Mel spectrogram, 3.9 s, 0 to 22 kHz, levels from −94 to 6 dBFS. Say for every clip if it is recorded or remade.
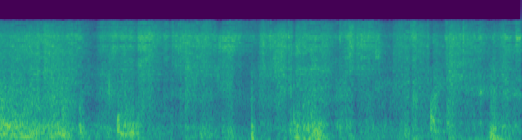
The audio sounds remade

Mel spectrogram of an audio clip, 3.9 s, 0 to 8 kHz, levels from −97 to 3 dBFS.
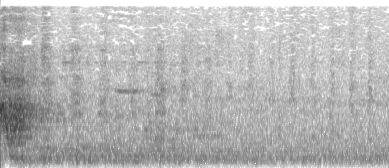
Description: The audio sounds recorded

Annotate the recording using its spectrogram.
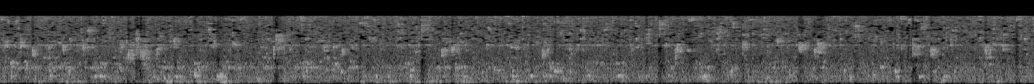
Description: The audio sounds remade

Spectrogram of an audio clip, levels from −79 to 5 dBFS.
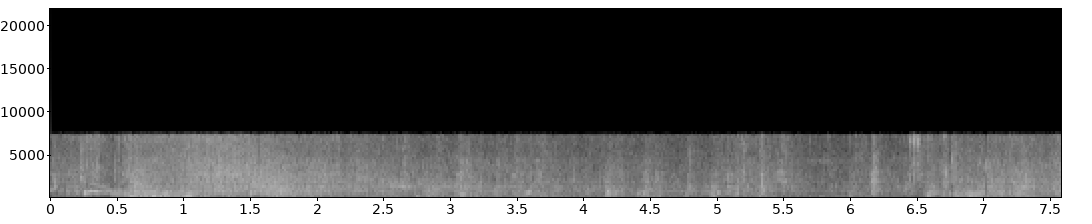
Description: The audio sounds recorded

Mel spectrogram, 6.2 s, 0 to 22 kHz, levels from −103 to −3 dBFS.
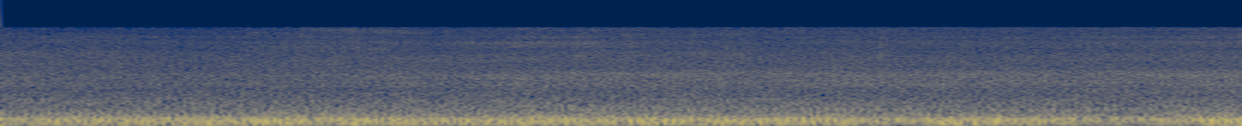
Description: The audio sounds recorded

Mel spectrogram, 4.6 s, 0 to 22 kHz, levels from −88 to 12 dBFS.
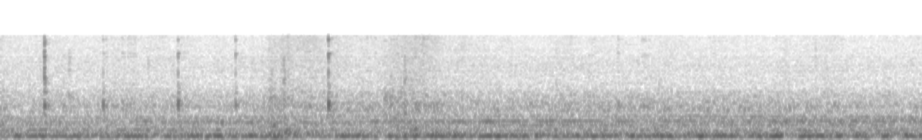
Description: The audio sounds recorded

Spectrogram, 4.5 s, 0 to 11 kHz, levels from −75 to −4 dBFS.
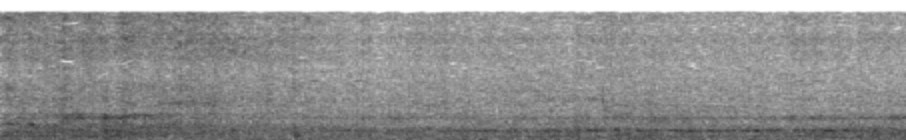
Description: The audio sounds remade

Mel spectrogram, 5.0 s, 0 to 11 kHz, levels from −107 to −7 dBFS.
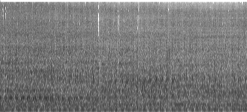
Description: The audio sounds recorded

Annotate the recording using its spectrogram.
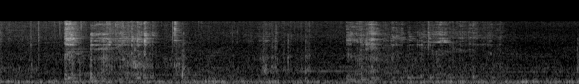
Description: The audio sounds recorded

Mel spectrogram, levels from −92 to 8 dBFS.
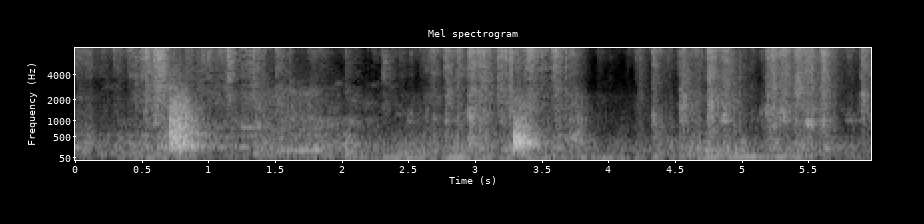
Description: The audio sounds recorded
